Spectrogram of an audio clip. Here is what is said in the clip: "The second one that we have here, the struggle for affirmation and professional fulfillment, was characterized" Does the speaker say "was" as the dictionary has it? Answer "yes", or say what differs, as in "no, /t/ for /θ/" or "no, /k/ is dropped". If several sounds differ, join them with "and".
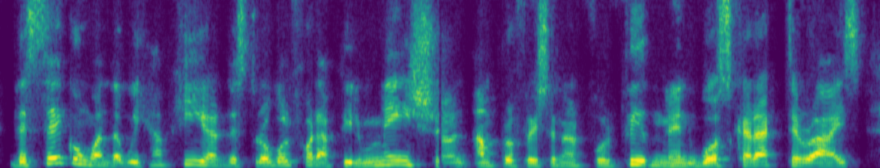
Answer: no, /s/ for /z/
